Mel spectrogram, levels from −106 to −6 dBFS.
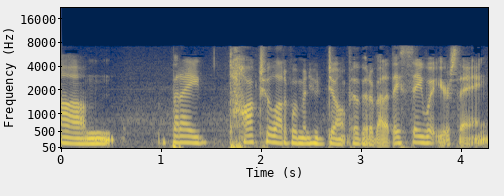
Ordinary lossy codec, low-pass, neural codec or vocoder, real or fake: MP3, 48 kbps; 7.2 kHz; none; real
